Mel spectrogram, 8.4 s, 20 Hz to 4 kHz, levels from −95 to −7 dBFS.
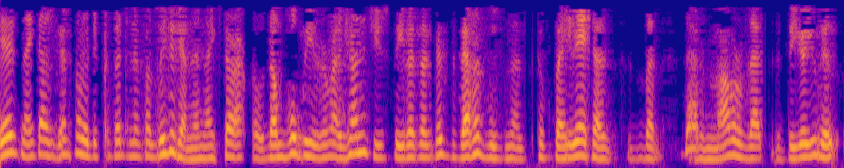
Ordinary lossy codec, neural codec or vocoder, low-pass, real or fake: MP3, 16 kbps; codec, 16 kHz in and 24 kHz out, 0.4 kbps, LongCat-Audio-Codec, four codebook decoder; 3.6 kHz; fake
